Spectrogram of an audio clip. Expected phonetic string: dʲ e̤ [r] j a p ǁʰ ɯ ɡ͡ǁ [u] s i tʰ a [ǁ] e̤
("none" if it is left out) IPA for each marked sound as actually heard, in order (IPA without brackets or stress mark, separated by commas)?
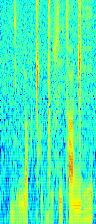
r, u, ŋ͡ǁ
